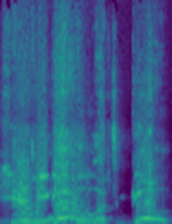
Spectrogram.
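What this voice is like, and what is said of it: Loud screaming into the mic. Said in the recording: “Why are you screaming ... you're still peaking terribly ... You're screaming into your mic.”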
